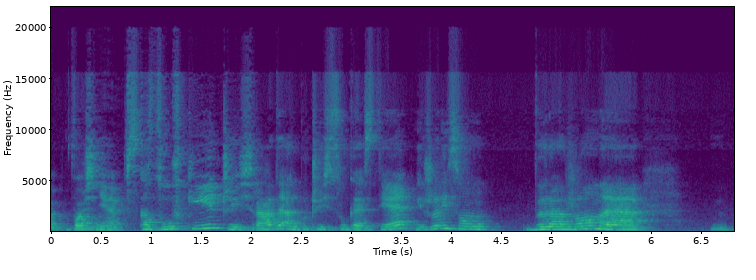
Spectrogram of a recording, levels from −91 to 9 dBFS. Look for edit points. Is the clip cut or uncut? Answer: uncut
